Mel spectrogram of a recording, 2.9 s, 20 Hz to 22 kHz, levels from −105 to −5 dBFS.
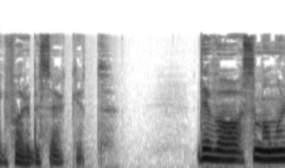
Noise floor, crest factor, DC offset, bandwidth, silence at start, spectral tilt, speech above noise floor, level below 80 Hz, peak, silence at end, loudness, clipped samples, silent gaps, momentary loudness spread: -70 dBFS; 16 dB; under 0.1%; 11 kHz; 0 s; -6 dB/octave; 54 dB; -54 dBFS; -2 dBFS; 0 s; -16 LUFS; under 0.1%; none; 23 LU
